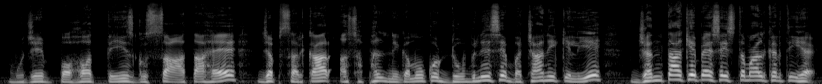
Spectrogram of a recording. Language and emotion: Hindi, angry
